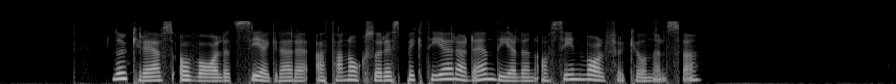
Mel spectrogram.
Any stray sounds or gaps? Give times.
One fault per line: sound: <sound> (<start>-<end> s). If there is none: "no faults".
sound: dropout (6.8-6.8 s)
